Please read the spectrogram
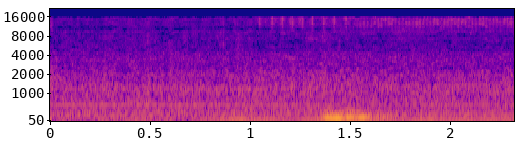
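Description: A steady low background hum, like a machine or fan running, under a pause in a lecture, with one short low vocal sound about one and a half seconds in.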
